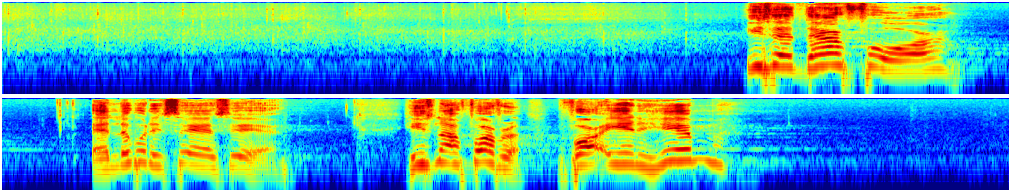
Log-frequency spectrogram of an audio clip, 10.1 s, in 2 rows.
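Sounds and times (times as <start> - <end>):
applause: 0.0 - 3.8
speech: 3.7 - 4.8, 5.5 - 8.8.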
